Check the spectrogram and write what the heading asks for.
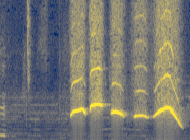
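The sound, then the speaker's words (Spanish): A person whistles a short signal call: four quick, steady notes followed by a longer note that rises and then slides down, loud with no one talking. “Y yo estoy chiflando, güey.”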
